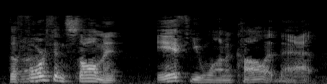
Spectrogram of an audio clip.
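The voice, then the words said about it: Put-on hillbilly accent. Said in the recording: “the hillbilly accent.”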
